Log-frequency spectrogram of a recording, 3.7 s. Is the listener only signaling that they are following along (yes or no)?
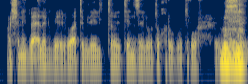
no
